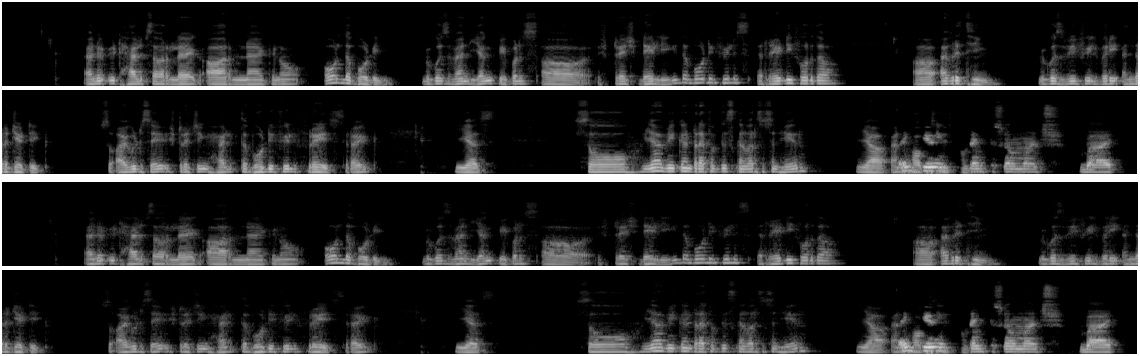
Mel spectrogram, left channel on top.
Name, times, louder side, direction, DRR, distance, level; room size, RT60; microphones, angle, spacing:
voice 1, 0.8-3.0 3.2-3.9 4.2-8.3 9.1-10.0 10.4-11.7 12.4-15.0 15.9-16.3 17.1-19.4 19.9-21.1, left 4 dB, 75° left, 0.5 m, -27 dB
voice 2, 20.3-22.5, right 1 dB, 25° right, 0.4 m, -22 dB
4.9 x 2.0 x 4.4 m
head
